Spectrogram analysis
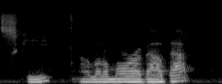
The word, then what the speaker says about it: SCI: The acronym is SCI and we pronounce it SCI.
